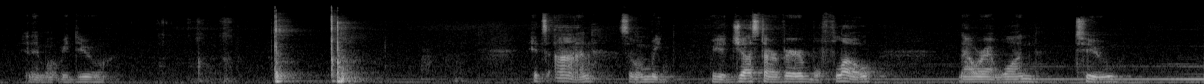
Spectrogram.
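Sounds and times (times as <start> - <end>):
fume extractor humming: 1.0 - 12.0
control knob clicks: 2.7 - 3.7.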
